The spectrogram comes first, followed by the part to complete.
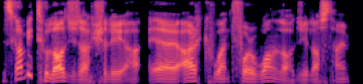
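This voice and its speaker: A man who is not a native English speaker, commentating a competitive online shooter match in a relaxed, halting way with many fillers. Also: on the low side, dry recording, dull audio. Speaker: esports caster. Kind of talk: play-by-play game commentary.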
